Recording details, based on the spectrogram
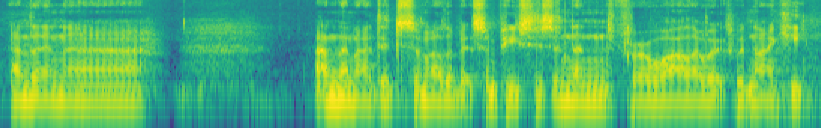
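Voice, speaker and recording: A rugby coach talking casually as a guest, with many ums and pauses. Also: male voice, a bass voice. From England. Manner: hesitant, many ums, relaxed. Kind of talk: casual interview chat.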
